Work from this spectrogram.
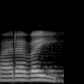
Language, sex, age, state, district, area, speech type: Tamil, female, 30-45, Tamil Nadu, Viluppuram, urban, read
